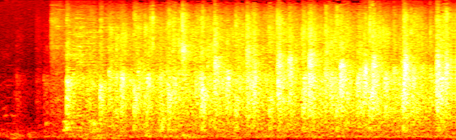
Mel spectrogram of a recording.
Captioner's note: attendees applaud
